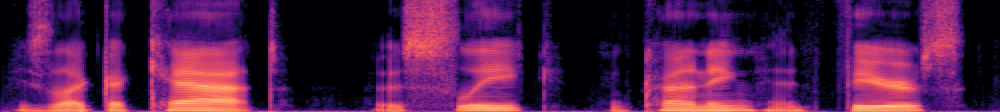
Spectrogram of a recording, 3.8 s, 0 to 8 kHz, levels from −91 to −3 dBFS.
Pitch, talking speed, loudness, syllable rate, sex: 150 Hz, 145 wpm, -19 LUFS, 4.0 syllables/s, female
